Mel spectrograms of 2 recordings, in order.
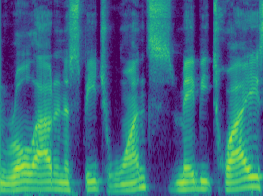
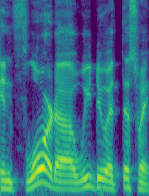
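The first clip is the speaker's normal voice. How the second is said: ordinary talk, nothing marked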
